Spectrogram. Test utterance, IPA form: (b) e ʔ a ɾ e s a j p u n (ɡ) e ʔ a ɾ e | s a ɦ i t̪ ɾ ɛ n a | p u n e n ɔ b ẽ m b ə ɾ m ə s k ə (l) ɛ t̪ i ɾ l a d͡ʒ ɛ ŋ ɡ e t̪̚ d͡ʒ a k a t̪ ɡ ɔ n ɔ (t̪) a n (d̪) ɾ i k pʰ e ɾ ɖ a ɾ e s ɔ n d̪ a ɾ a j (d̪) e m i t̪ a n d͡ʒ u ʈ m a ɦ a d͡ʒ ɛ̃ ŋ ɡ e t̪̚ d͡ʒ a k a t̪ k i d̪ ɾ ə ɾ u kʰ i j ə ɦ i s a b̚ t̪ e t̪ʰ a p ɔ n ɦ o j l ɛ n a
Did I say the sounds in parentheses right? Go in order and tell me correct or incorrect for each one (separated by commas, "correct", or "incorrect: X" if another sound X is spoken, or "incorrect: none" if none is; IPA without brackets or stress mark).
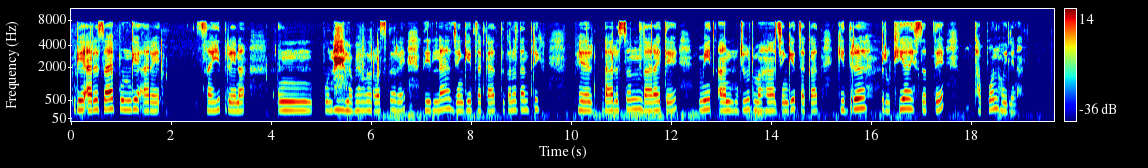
incorrect: ɡ, correct, incorrect: ɾ, correct, incorrect: t̪, incorrect: t̪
